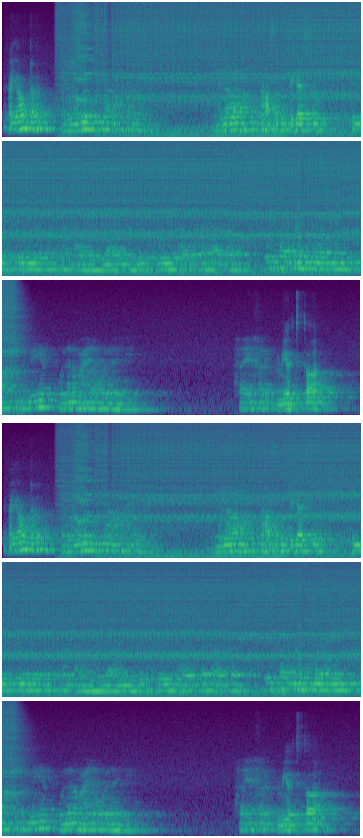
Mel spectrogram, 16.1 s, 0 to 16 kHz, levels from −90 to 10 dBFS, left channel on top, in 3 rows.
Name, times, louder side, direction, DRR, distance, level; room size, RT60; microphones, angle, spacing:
voice 1, 0.1-0.6 3.8-4.8 9.7-9.9 14.9-15.5, left 1 dB, 75° left, 2 dB, 2.6 m, -23 dB
sound 1, 0.8-11.0, left 1 dB, 25° left, 4.3 m, -31 dB
voice 2, 0.9-2.1 3.2-4.2 5.2-9.0 9.3-12.7 14.2-14.8, equal, 40° left, -6 dB, 4.1 m, -26 dB
12.5 x 9.2 x 9.9 m, 1.4 s
head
